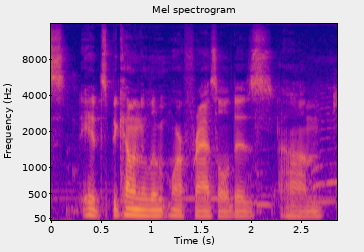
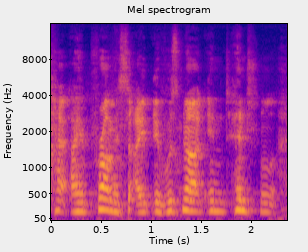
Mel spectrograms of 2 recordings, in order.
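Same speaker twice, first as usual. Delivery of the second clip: higher, pleading voice of a sorry spellcaster; apologetic NPC; 9 semitones higher, 4 dB louder than usual. Acted. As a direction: beg forgiveness in a raised character voice.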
